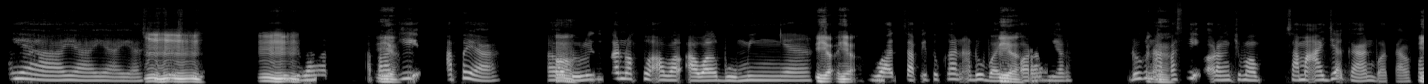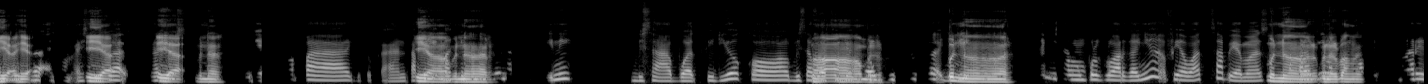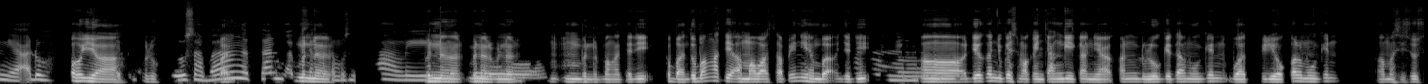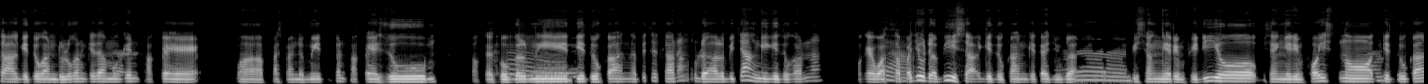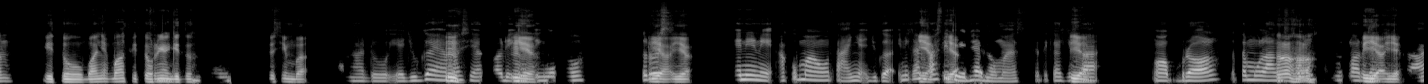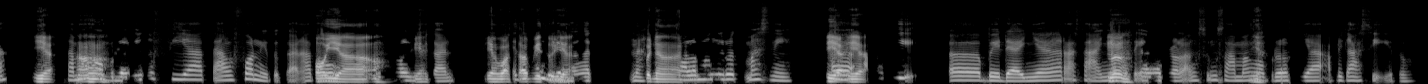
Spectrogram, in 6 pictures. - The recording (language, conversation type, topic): Indonesian, unstructured, Bagaimana teknologi membantu kamu tetap terhubung dengan keluarga?
- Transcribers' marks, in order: distorted speech; static; in English: "booming-nya"; other background noise; unintelligible speech; in English: "video call"; in English: "video call"; unintelligible speech; in English: "video call"; in English: "voice note"; in English: "video call, gitu"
